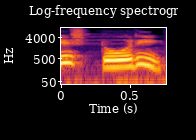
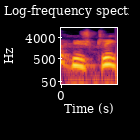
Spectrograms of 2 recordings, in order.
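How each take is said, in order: First: हिस्टोरी split into three separate beats; syllable by syllable. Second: Said in the usual way. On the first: Shown as a demonstration. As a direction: say हिस्टोरी as हिस-टो-री, a small gap after each syllable. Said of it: "हिस्ट्री का तीन, जैसे कि". (हिस्टोरी को तीन हिस्सों में तोड़कर) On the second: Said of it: "हिस्ट्री का तीन".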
